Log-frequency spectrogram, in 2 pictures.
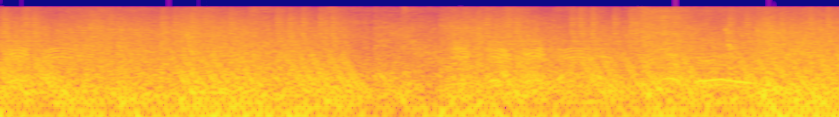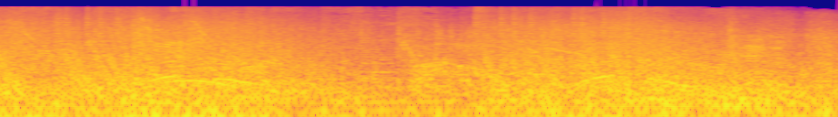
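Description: Laser blasts zap rapidly.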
